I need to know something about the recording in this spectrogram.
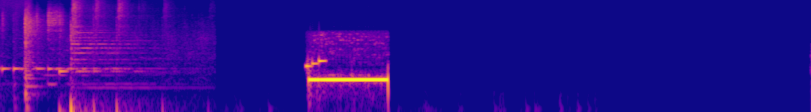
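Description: A quick run of phone keypad tones as a phone number is dialed during a broadcast on the Danish radio station Rød Aalborg, followed by a single loud, steady ringback tone lasting about a second, then near silence with faint clicks and a brief sound at the very end.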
